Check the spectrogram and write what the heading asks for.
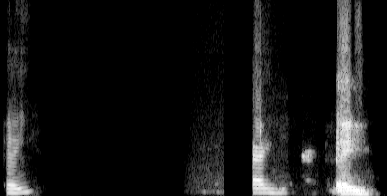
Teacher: This is not m this is a nasal sound a.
